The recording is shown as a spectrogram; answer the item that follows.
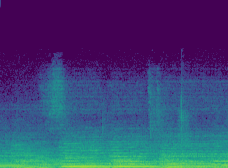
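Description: A mixed high school choir singing held chords, moving to new notes about half a second in and again near the end, louder after the first change.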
